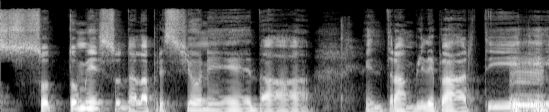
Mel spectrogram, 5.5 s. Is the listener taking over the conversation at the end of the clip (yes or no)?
yes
